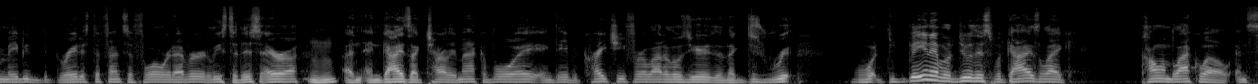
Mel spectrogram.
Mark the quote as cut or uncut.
uncut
